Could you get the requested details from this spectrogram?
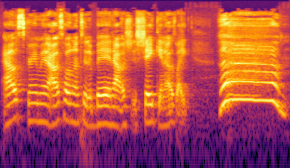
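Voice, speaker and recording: A young woman, telling a story casually and animatedly, laughing often and acting out her own shouting. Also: fairly low pitch, little pitch movement, very fast, gravelly. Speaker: new mother vlogger.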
